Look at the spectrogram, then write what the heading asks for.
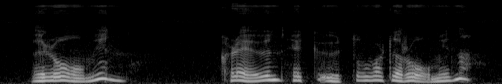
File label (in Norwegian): ramin, Numedalsmål; KLæun hekk ute o vart råmine.; Adjektiv; Veggli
